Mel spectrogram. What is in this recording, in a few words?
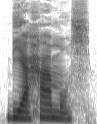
"viajamos", Spanish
